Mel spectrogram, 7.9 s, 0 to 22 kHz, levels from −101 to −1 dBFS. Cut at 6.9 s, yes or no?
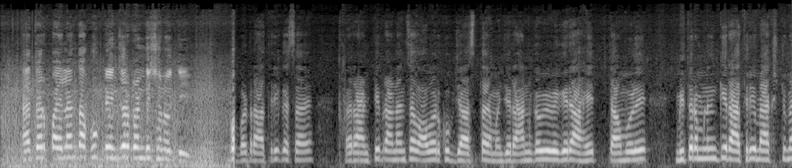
no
